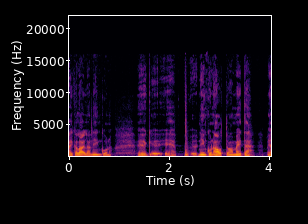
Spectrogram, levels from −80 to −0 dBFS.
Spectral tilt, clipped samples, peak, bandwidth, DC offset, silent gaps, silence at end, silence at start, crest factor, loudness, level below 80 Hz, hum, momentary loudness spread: -7 dB/octave; under 0.1%; -6 dBFS; 16.5 kHz; under 0.1%; none; 0 s; 0 s; 18 dB; -24 LUFS; -56 dBFS; none; 14 LU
